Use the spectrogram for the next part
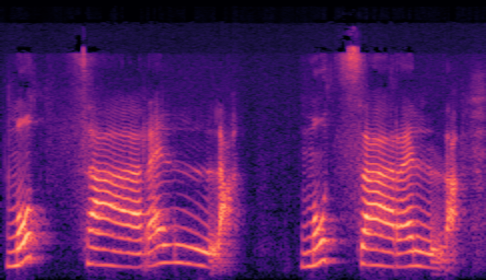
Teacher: The first one here is a double Z, or a double Z if you're American, if you prefer, and a double L then. So you have to pronounce those two consonants in a longer way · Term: double consonants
